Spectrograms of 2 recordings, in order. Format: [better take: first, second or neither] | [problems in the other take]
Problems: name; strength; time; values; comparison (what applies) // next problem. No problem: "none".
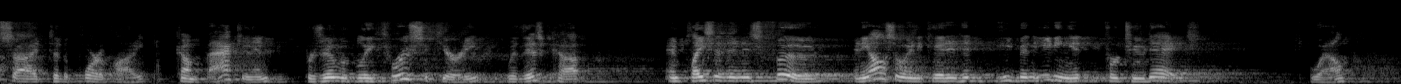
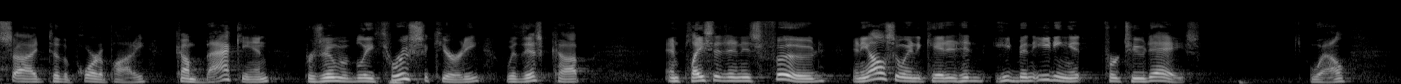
second | noise reduction (neural separator model SepFormer DNS4)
